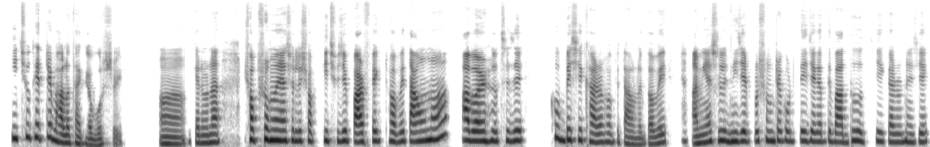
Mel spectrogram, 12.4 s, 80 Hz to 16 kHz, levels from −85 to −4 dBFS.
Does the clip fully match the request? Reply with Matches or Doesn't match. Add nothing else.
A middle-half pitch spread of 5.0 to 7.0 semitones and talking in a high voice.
Doesn't match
